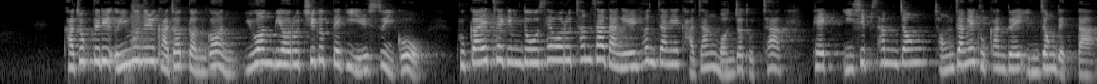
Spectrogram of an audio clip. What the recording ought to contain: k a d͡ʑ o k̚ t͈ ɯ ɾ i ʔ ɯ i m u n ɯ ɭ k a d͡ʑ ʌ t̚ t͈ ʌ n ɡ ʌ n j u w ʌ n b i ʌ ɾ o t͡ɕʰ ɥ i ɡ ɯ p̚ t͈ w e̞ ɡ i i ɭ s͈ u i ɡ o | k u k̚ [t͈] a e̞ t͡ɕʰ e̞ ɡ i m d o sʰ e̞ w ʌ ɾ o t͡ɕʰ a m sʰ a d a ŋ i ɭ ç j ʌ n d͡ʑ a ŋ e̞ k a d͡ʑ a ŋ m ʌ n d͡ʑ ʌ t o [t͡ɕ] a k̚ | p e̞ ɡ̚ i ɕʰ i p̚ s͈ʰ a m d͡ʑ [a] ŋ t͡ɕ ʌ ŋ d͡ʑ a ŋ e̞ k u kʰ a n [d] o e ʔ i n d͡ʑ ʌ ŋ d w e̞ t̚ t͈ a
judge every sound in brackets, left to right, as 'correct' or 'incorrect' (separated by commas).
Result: incorrect, incorrect, incorrect, correct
